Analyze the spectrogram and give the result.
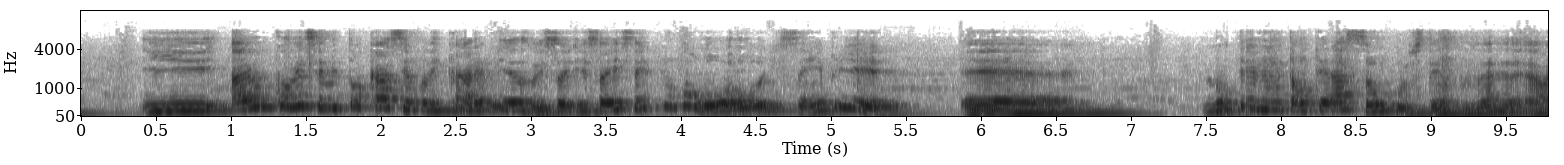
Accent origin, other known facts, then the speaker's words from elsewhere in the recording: Vassouras, Rio de Janeiro, Brazil; eu sou de Vassouras, em Barra do Piraí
